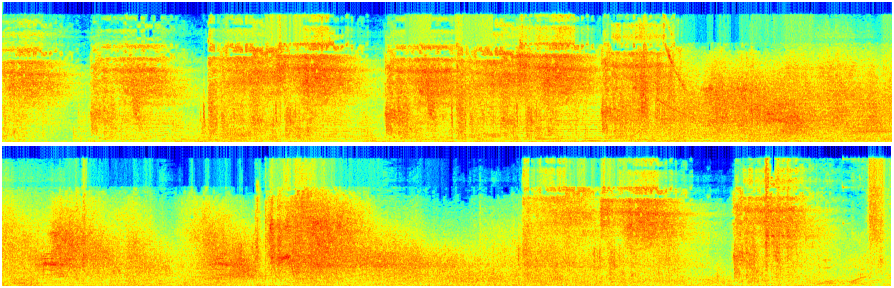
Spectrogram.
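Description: Loud, sustained barrage of explosions and crashing debris as the warp cannon is destroyed in Transformers: Fall of Cybertron, a dense roar of booms running throughout with game voices and music layered beneath.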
